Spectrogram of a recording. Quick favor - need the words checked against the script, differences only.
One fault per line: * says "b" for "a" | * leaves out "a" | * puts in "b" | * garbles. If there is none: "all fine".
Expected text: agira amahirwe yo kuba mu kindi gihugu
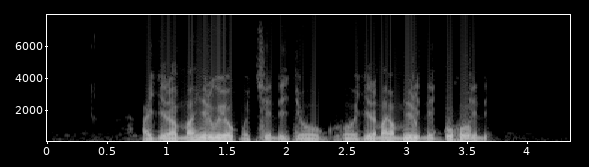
* leaves out "kuba"
* garbles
